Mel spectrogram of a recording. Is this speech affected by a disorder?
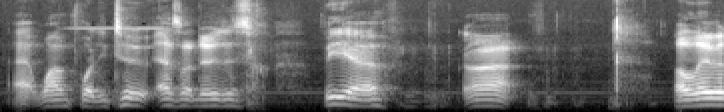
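Yes: cerebral palsy; uses wheelchair.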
